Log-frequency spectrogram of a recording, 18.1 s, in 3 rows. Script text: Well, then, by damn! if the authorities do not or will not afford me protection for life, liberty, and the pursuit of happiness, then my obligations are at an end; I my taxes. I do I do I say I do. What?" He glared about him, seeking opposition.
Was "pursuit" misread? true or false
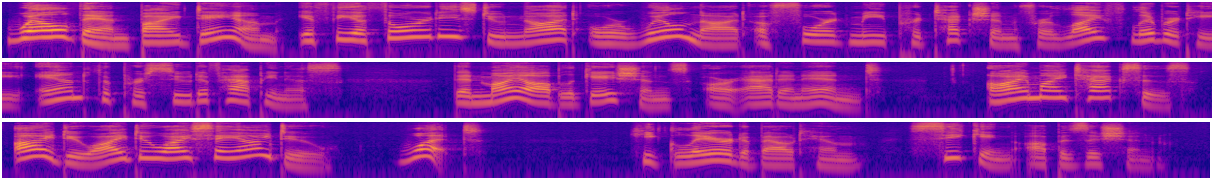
false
